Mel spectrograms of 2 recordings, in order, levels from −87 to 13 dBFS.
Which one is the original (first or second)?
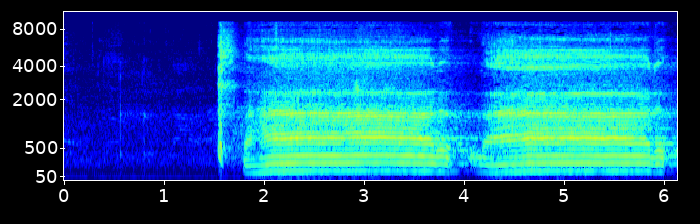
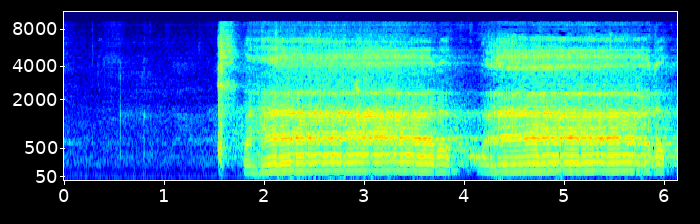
first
